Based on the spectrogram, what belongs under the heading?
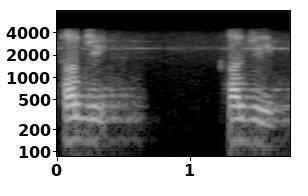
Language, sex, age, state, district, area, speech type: Punjabi, male, 30-45, Punjab, Fatehgarh Sahib, rural, conversation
